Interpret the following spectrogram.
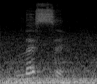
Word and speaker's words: listen: Now, one word I had talked to you about before was listen. We're starting with that because I need you to listen. But listen, that T is silent.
